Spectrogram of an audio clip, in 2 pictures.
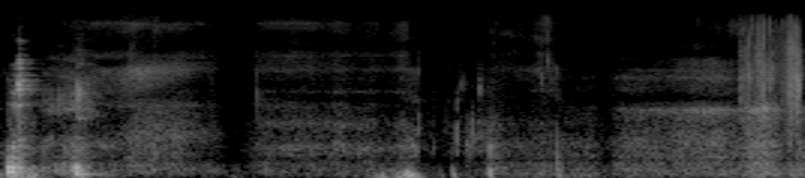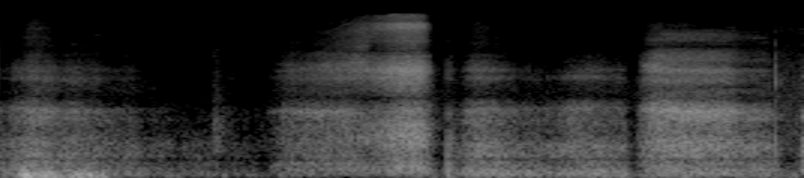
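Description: A man breathing hard after a set of swings with a heavy weight belt, with a few short sharp sounds in the first second and a long drawn-out breath near the end.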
